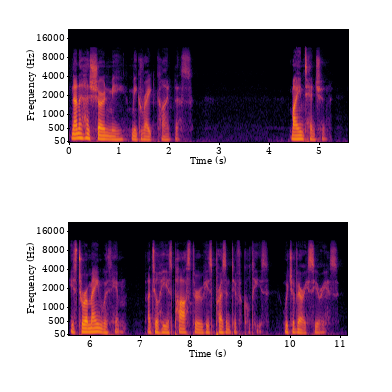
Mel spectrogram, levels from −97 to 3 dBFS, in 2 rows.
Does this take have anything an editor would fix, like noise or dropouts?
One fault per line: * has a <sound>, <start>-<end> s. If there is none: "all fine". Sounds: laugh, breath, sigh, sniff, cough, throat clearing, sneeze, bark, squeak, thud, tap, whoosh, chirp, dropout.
all fine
